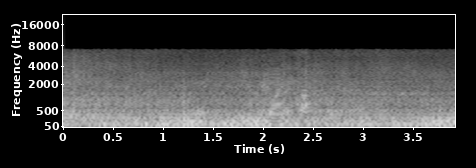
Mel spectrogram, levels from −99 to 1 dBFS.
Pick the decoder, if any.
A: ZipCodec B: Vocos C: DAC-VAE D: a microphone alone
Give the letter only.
A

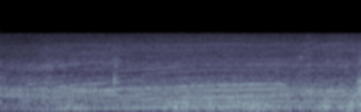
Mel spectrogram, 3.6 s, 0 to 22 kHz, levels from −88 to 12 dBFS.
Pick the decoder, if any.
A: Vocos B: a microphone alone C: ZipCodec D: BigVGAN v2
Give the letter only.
B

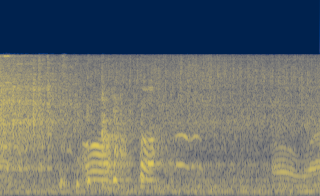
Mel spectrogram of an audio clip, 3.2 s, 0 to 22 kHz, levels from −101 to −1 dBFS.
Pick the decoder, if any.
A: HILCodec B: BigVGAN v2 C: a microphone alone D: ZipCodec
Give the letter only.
C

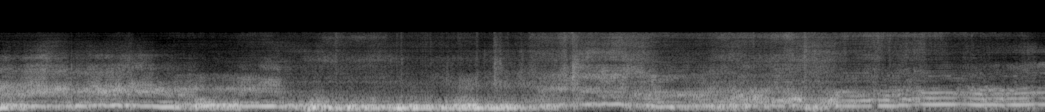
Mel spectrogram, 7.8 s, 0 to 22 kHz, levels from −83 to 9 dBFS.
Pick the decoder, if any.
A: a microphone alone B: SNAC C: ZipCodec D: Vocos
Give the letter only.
C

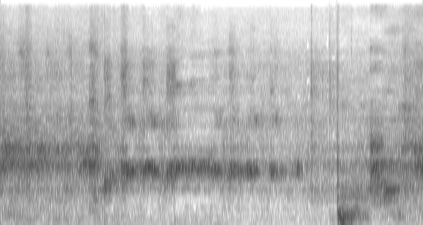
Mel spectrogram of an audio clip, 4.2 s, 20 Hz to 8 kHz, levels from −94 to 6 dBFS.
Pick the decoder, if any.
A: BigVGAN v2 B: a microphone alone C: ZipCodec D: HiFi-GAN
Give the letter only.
C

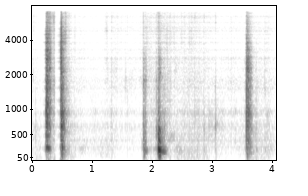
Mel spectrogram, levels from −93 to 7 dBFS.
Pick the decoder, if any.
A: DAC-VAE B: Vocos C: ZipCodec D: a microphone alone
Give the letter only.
C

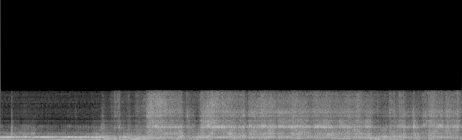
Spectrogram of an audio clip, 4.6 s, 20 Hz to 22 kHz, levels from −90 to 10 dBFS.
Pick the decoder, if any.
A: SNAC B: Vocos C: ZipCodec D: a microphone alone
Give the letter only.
C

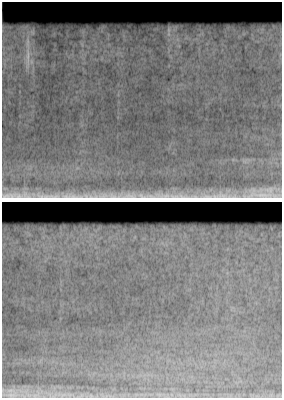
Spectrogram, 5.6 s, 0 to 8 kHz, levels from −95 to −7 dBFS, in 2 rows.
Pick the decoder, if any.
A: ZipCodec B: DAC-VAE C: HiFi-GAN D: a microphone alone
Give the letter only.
D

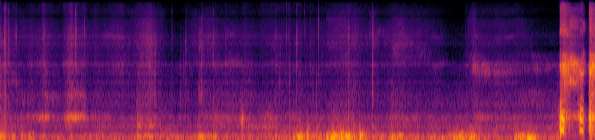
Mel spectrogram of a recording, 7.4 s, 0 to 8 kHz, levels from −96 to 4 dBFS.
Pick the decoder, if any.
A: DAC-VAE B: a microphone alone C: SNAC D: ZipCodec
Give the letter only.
D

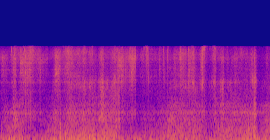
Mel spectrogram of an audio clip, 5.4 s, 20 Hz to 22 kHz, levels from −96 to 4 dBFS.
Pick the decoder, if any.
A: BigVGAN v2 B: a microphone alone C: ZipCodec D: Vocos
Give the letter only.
C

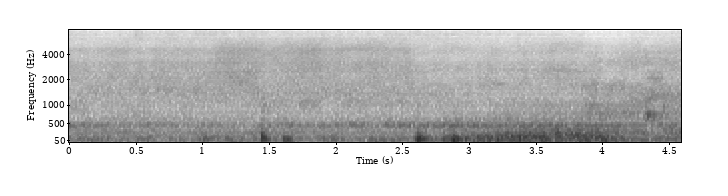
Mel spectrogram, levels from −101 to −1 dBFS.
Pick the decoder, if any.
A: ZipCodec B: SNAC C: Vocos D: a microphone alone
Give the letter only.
A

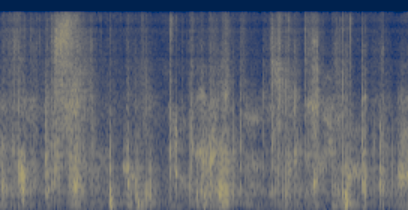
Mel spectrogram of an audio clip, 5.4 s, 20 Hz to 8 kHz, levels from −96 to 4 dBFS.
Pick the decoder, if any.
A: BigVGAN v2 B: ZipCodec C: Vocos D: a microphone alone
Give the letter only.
B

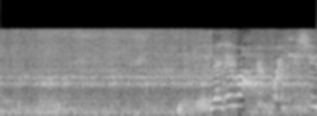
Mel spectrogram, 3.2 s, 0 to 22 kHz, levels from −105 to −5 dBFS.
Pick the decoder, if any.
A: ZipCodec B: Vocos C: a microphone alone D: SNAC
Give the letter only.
A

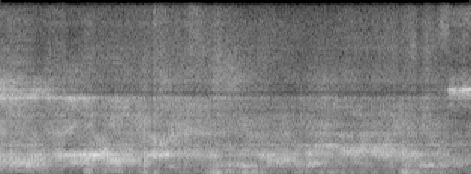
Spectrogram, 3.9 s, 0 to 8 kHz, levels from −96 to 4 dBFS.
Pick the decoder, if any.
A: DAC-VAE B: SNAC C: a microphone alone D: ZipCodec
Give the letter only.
D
